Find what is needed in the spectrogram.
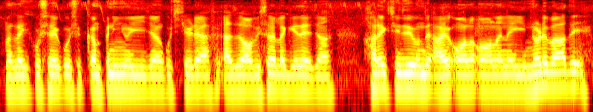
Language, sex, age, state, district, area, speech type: Dogri, male, 18-30, Jammu and Kashmir, Reasi, rural, spontaneous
